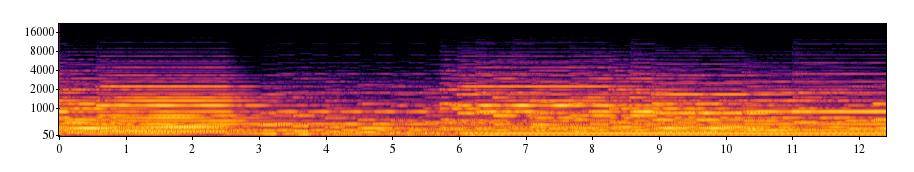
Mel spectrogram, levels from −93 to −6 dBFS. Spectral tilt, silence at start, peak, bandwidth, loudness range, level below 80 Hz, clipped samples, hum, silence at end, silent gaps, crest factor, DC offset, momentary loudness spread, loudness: -8.5 dB/octave; 0 s; -4 dBFS; 7 kHz; 5 LU; -32 dBFS; under 0.1%; none; 0 s; none; 14 dB; under 0.1%; 9 LU; -18 LUFS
